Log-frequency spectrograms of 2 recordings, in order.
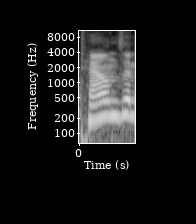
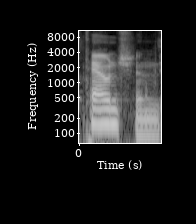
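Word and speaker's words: Townshend: townin is that Townsen is it Townsen or townend I thought it was townin the sh is silent yeah it's like his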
